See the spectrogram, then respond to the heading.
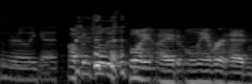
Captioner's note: laughs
